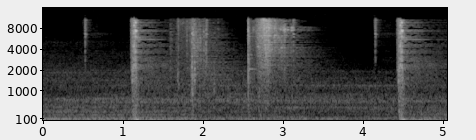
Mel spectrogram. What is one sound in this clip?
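Soft menu clicks and whooshes sound as selections change.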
